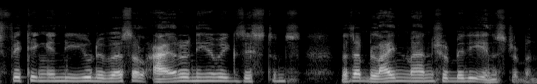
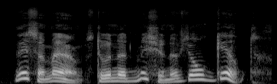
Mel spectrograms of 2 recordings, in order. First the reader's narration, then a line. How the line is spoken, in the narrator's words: exclaimed Mr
